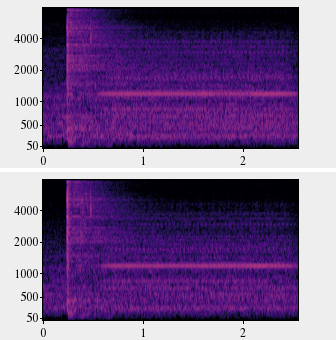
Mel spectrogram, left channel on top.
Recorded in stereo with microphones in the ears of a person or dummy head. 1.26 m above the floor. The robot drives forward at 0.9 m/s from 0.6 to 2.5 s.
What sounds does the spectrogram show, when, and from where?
0.2 s a splash: 15° right (ahead or behind), 0.7 m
